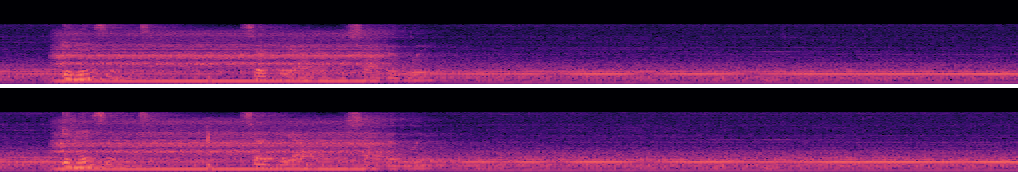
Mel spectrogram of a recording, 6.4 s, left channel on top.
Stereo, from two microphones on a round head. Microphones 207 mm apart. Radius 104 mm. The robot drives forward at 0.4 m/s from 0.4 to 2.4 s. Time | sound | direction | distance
0.4 | a man speaking | 60° right (ahead or behind) | 1.9 m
